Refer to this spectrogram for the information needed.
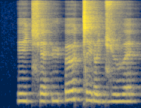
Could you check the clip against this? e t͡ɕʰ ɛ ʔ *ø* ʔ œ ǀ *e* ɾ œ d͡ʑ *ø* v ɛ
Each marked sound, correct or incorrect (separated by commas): incorrect, correct, correct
